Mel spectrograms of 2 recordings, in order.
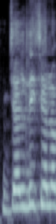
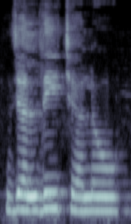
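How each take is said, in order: First: Said in the usual way. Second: Slow, unhurried जल्दी चलो; relaxed. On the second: Shown as a demonstration. Teacher showing the wrong relaxed delivery. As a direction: drawl it calmly, no urgency. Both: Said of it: "ऐसे आराम से नहीं बोलेंगे".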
